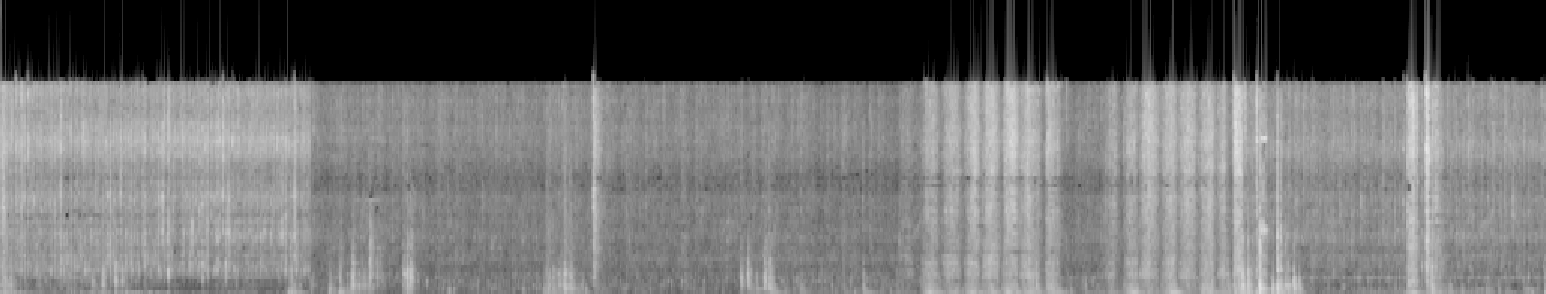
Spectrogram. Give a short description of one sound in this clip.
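A knife knocks and chops at bamboo.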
